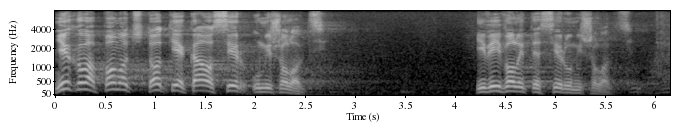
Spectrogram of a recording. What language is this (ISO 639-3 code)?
srp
